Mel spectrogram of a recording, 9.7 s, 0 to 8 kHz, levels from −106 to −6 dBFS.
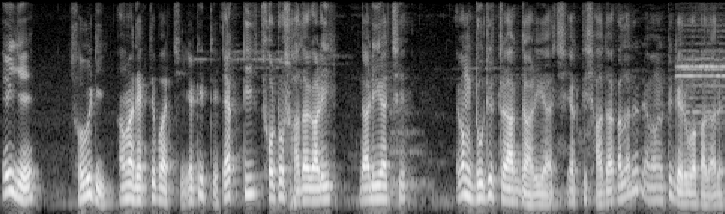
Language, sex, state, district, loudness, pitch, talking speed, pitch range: Bengali, male, West Bengal, Malda, -20 LUFS, 135 Hz, 165 wpm, 125-155 Hz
